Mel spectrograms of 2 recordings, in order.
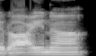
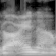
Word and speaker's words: Ra'ina: gathering of the Prophet, they would say Ra'ina, and they would slightly stress this syllable, and it would say Ra'ina, which would mean our shepherd. But the word is actually Ra'ina, which means please bear with us, please give us time,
